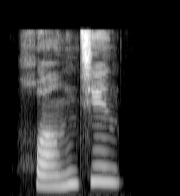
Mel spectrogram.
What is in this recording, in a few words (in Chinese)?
"黄金", Chinese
